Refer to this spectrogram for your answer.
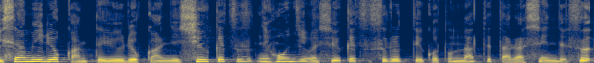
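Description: The intonation is lively. The tone is dark and mellow. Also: woman. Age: 80s. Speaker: war survivor storyteller; war memory storyteller. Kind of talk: testimony; oral history interview answer. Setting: local museum talk event. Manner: conversational, with frequent fillers. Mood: calm, reflective storytelling. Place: hall.

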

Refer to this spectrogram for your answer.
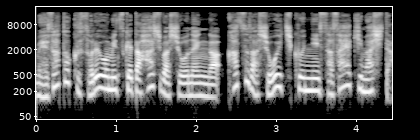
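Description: A woman at a moderate pace with very wide pitch swings, dry sound with no echo, and a quiet background. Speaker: professional voice actor narrator. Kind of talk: audiobook narration of a classic detective story for young readers.

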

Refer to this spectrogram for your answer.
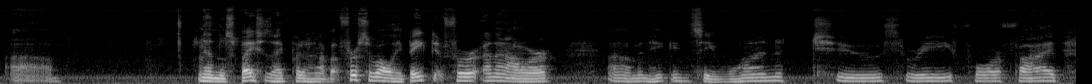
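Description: Against light background noise, a woman speaks at a very slow pace with a very deep, low pitch and ordinary pitch variation. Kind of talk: casual cooking commentary. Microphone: phone near.

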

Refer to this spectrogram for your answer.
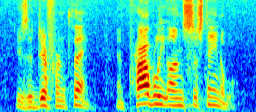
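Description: His intonation is lively. The man speaks at a very fast pace. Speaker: lecturer. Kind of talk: lecture. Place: classroom.

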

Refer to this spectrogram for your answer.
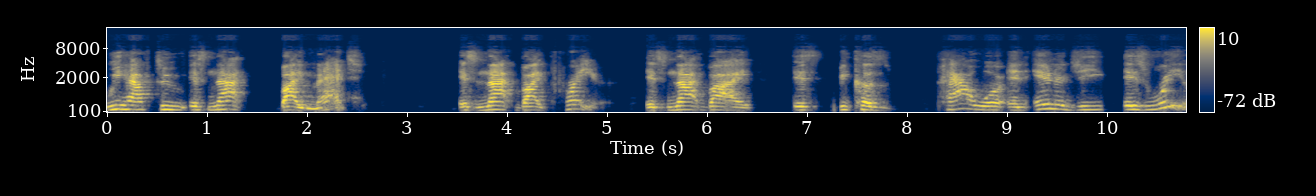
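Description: With a bright, sharp tone, the speaker moves at a very slow pace, broken by long, frequent pauses. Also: man, ordinary pitch variation. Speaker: motivational speaker. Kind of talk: motivational talk. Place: home room. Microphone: webcam.

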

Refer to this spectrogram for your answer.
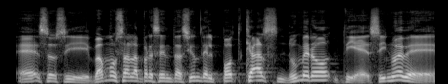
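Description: A man with vocal fry, fairly high pitch and lively intonation. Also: fairly slow pace. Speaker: podcast host. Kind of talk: live podcast host talk. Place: studio. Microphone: studio mic.

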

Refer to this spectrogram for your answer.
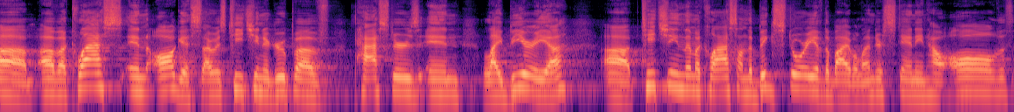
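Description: His pitch moves with ordinary variation. Behind the man, the background stays quiet. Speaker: guest preacher. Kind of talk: sermon. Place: church. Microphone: headset.

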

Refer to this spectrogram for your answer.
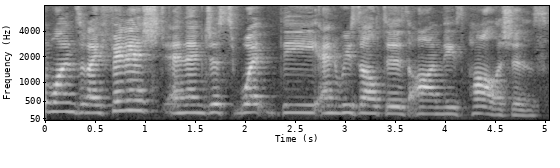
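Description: The tone is bright and sharp. Audible room echo surrounds the voice. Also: woman. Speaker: beauty vlogger. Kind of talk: casual vlog talk.

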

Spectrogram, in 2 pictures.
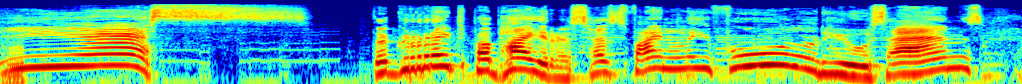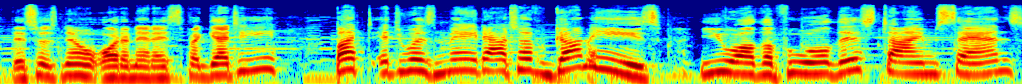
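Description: A female-sounding voice in a put-on character, pitched high, with clear music in the background. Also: moderate pace. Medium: dub. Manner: loud, boastful.

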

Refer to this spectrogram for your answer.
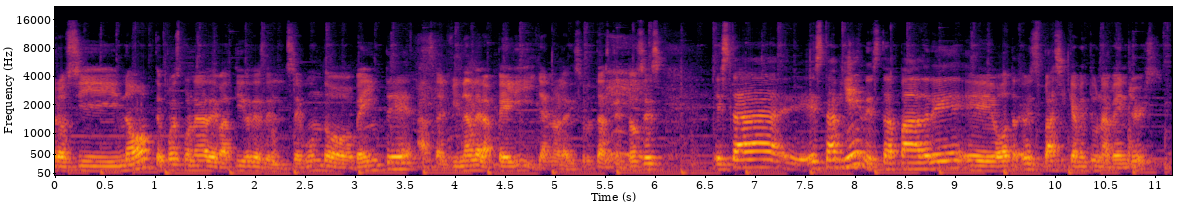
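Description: A man talks at a moderate pace. There is audible room echo and faint music in the background. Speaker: voice actor. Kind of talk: interview answer. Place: studio.

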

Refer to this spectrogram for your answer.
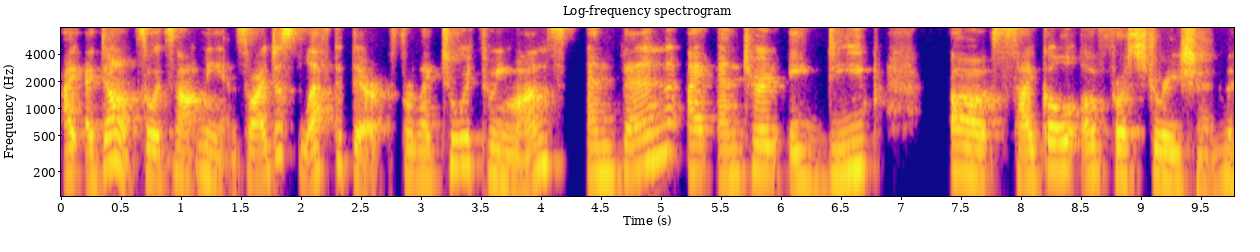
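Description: A woman speaks at a fairly slow pace, her voice somewhat breathy. Her pitch variation is ordinary. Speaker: podcast host interviewing a guest. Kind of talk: interview storytelling. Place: home room. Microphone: video call.

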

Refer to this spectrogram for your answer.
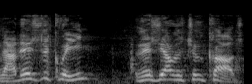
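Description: A man's raised, projected voice over light background noise. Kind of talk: sitcom dialogue. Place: cafe.

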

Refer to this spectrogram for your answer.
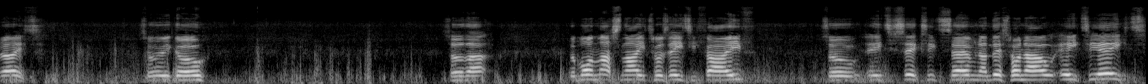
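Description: With a high pitch and a fairly bright tone, a man speaks at a slow pace, showing little pitch movement and taking long, frequent pauses.

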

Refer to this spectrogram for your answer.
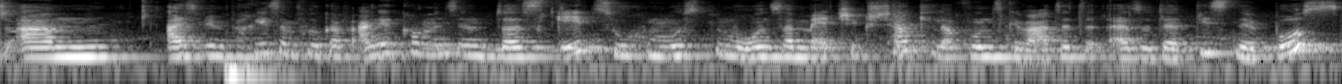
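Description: A woman speaks at a very fast pace. Light background noise can be heard. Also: ordinary pitch variation. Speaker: family travel vlogger. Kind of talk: casual vlog chat. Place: bathroom.

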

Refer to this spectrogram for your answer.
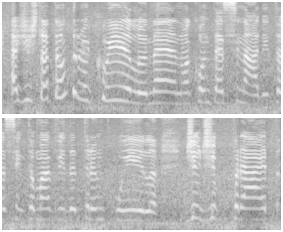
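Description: A woman speaks at a fairly quick pace. The sound is dry with no echo, and loud background noise runs underneath. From Brazil. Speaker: YouTuber. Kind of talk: casual chat. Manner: animated. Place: waterside.

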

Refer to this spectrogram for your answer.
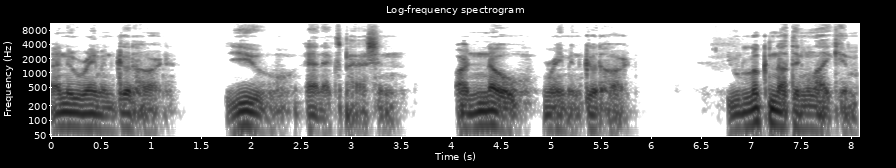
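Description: The voice carries a menacing tone at a fairly slow pace. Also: man. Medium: voice reel. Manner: menacing, cold.

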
